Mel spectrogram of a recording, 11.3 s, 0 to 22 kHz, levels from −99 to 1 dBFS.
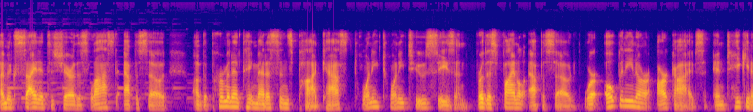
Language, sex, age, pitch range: English, male, 40-59, 95-125 Hz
